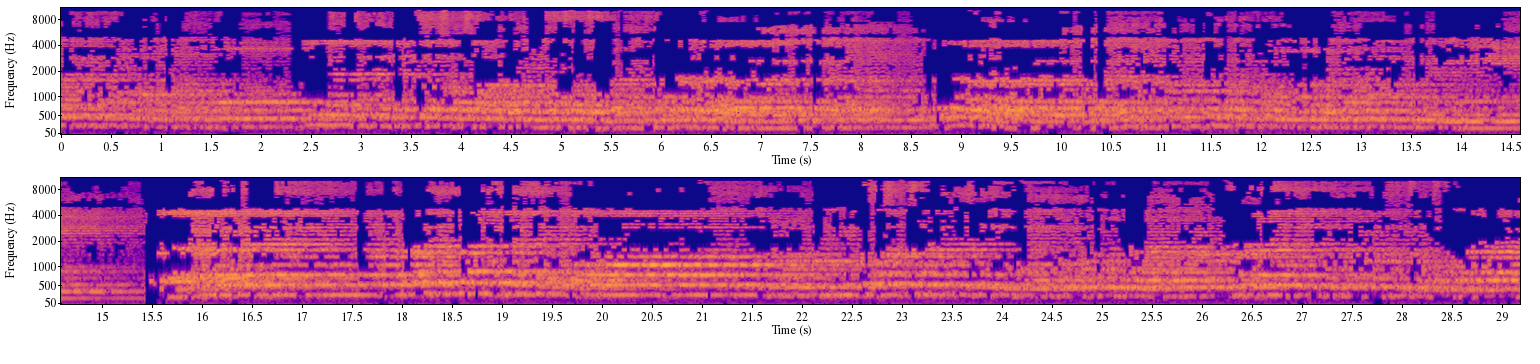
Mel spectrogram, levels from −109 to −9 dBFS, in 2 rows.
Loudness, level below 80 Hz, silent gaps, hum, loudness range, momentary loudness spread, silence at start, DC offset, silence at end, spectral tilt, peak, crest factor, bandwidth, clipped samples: -34 LUFS; -76 dBFS; none; none; 5 LU; 8 LU; 0 s; under 0.1%; 0 s; -2 dB/octave; -18 dBFS; 18 dB; 11 kHz; under 0.1%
